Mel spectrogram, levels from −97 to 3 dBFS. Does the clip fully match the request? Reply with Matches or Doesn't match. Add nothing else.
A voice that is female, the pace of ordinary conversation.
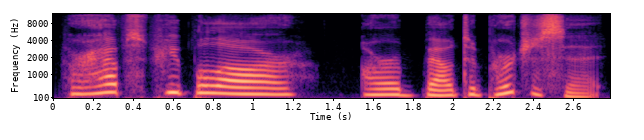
Matches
